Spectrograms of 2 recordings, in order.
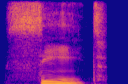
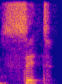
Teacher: you should be able to hear that seat is somewhat longer than sit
